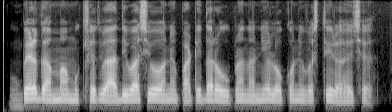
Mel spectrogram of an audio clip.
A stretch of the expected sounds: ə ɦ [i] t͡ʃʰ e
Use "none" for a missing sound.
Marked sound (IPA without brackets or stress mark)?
e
